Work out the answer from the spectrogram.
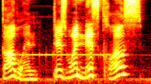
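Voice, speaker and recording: A woman's voice: low voice, very animated, slow pace, bright, forceful tone, slight background noise, exaggerated voice. A woman voicing a dutiful, formal castle knight in a video game fan dub. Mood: alert, gallant.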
